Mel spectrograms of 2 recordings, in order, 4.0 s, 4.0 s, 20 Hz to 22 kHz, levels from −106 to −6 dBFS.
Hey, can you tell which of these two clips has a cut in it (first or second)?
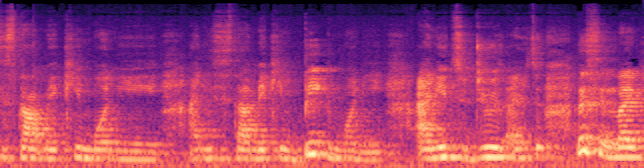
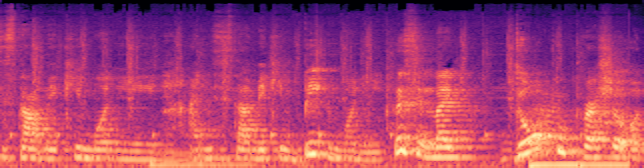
second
